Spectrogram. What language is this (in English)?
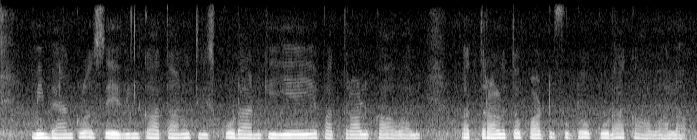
Telugu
